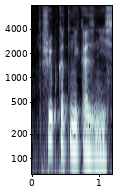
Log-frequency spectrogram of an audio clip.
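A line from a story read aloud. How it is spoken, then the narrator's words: Plain. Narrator (Russian): сказала она ему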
